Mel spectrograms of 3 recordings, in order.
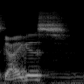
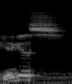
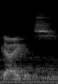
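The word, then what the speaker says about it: Giygas: future all this devastation now i say this gigas other people say gigas and other people even have a different pronunciation i'm going with gigas because i don't know that sounds better to me uh universal cosmic destroyer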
